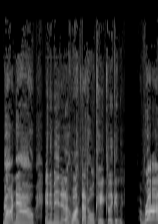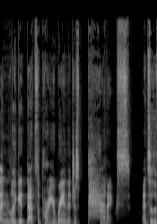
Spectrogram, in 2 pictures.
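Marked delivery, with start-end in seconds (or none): 0.1-2.2 put-on high, whiny child voice, then rushed; midbrain as a greedy kid. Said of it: "The midbrain's job is to freak out". 2.8-3.3 sudden high, loud alarm; panicked cry. Retold or imitated. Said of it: "The midbrain's job is to freak out".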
